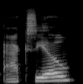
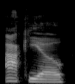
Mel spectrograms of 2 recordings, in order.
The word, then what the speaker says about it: Accio: So Stephen Fry in Goblet of Fire says Axio, where Jim Dale says Accio. Guess what we use? We use Accio.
